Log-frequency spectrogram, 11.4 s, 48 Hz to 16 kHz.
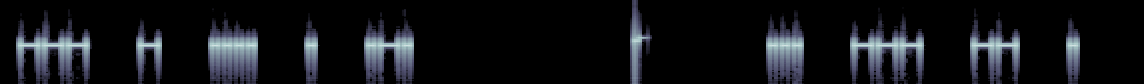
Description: Morse code, heard as a keyed tone, about 20 wpm, spaced as for 11 wpm, 700 Hz. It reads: OTHER SOME
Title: 3x Character Spacing - Top 100 Words - 20wpm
